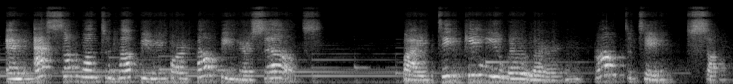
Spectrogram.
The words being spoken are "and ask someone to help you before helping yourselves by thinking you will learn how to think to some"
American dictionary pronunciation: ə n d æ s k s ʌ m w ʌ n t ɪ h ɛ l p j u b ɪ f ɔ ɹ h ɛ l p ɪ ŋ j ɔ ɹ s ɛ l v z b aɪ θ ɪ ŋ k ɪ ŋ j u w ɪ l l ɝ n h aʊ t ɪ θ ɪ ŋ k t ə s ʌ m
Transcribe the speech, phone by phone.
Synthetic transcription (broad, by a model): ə n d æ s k s ʌ m w ʌ n t ɪ h ɛ l p j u b ɪ f ɔ ɹ h ɛ l p ɪ ŋ j ɔ ɹ s ɛ l v z b aɪ t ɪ k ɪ ŋ j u w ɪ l l ɝ n h aʊ t ɪ t ɪ k s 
